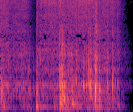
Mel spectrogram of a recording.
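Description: A few sharp plastic clicks and scrapes over a light rustle as a baby-lotion bottle and a spoon are handled over plastic tubs.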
